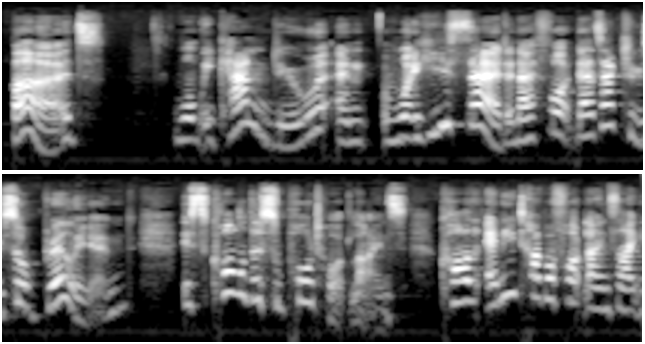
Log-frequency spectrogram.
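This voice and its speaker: A woman's voice: a little high, fairly bright tone. A woman in casual, rambling chat, thinking aloud in an informal way.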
